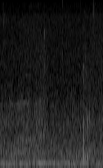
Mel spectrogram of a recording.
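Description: A young woman chews food wetly close to a microphone.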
